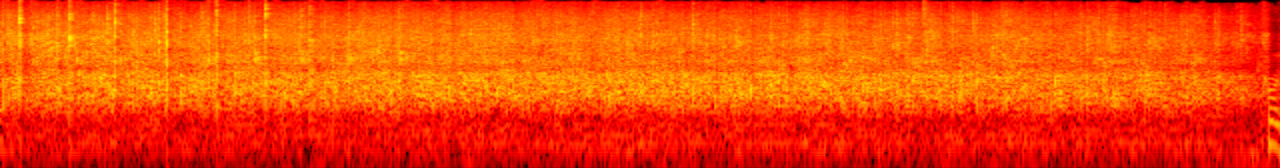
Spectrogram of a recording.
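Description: Large audience applauding, a steady dense clapping that tapers off near the end.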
